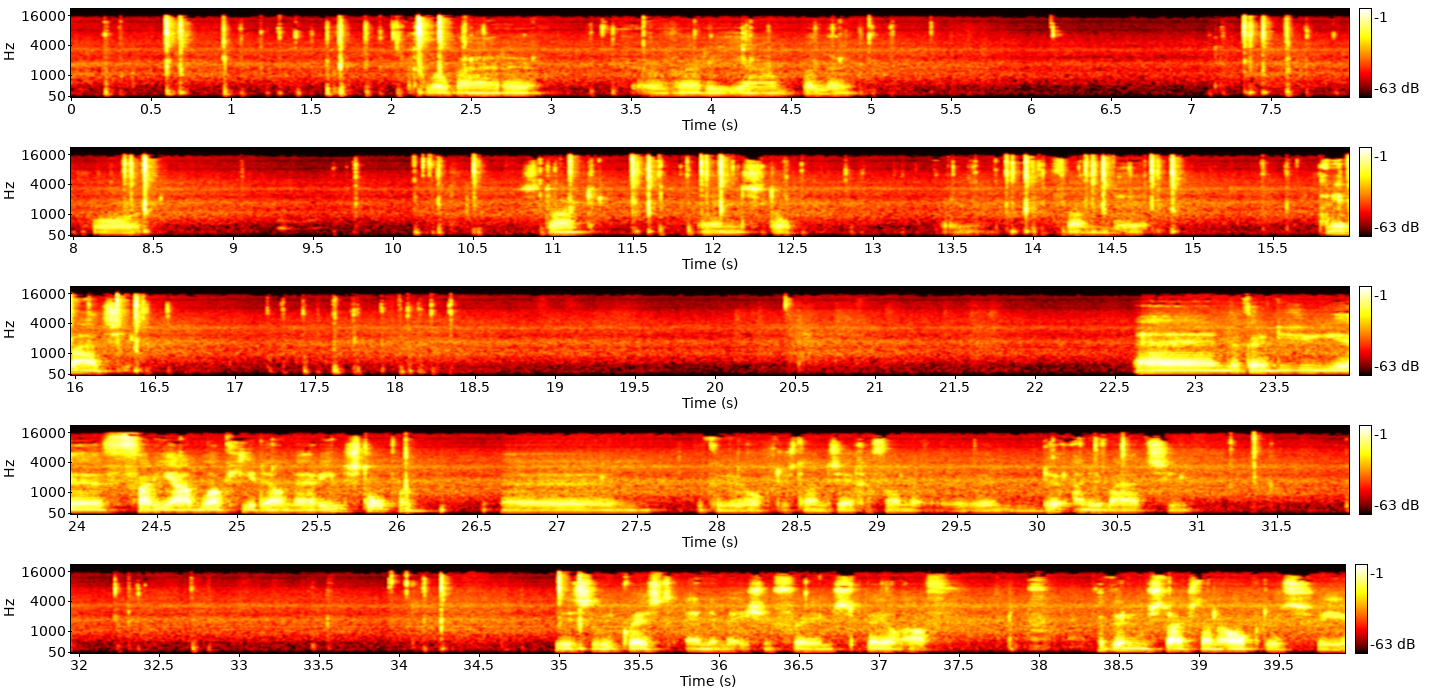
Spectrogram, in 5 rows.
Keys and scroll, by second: 0.0-5.4 typing, 7.2-18.6 typing, 29.5-30.3 typing, 32.0-32.5 typing, 34.5 =, 36.7 super+s.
